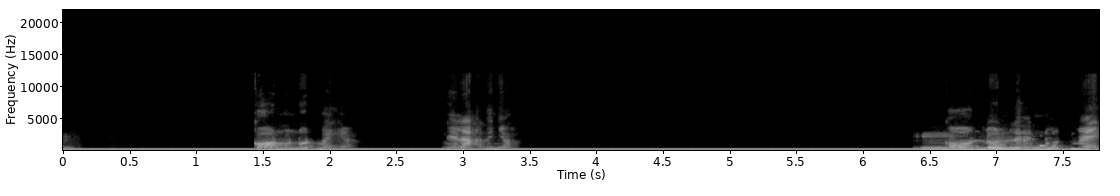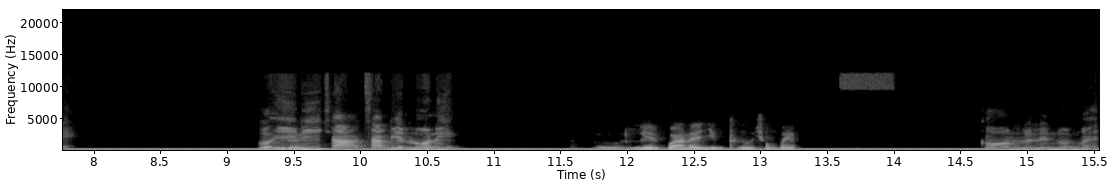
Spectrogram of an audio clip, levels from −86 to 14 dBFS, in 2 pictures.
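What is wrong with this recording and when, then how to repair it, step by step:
hum 60 Hz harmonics 4 -32 dBFS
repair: de-hum 60 Hz, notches 4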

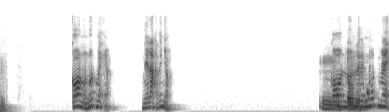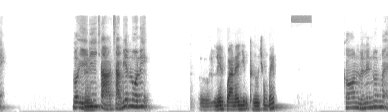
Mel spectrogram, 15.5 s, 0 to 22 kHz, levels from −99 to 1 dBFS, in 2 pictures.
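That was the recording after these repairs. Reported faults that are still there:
nothing left

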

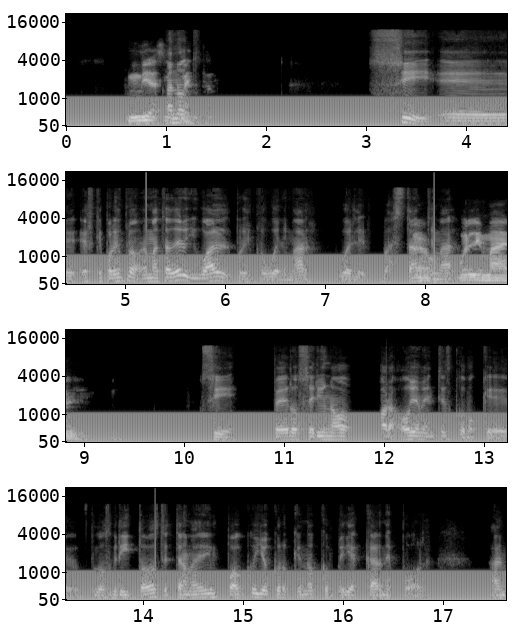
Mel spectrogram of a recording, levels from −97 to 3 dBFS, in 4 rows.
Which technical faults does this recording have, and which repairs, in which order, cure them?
buzz 60 Hz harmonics 17 -31 dBFS
5.22 s: pop -6 dBFS
8.10 s: pop -7 dBFS
14.13 s: pop -12 dBFS
16.36–16.37 s: dropout 8.1 ms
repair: de-click; de-hum 60 Hz, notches 17; interpolate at 16.36 s, 8.1 ms

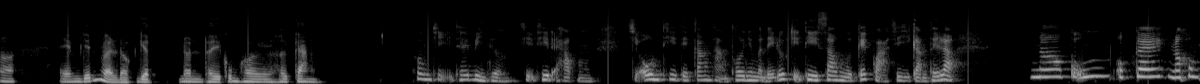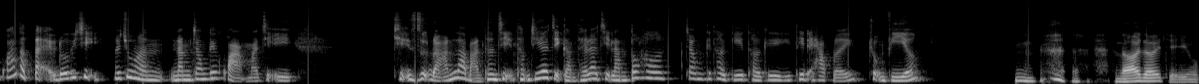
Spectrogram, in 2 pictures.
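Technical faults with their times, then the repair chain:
tick 33 1/3 rpm -20 dBFS
12.15 s: pop -14 dBFS
13.43 s: pop -18 dBFS
16.15–16.17 s: dropout 22 ms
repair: de-click; interpolate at 16.15 s, 22 ms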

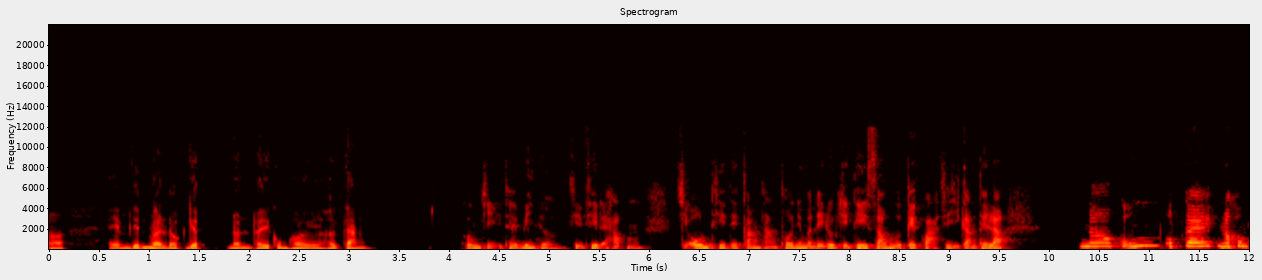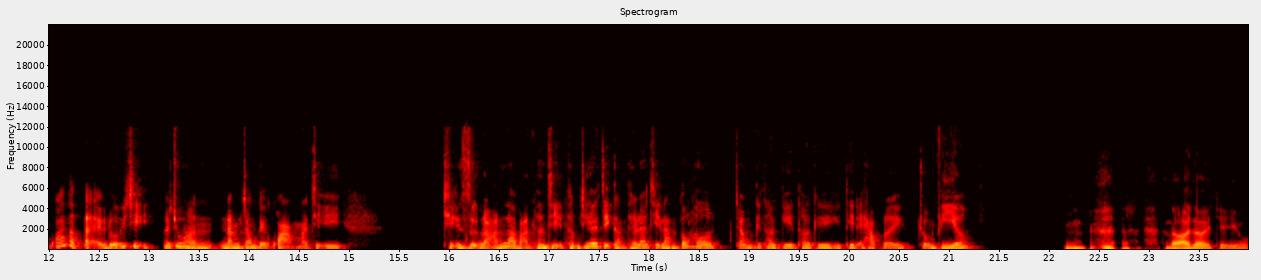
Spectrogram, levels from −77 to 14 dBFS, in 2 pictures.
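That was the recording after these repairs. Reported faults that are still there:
12.15 s: pop
13.43 s: pop

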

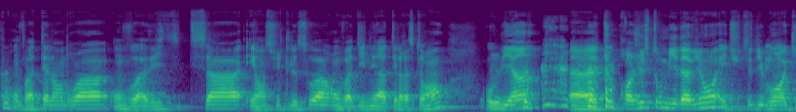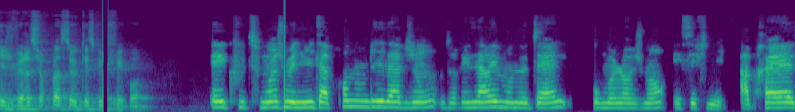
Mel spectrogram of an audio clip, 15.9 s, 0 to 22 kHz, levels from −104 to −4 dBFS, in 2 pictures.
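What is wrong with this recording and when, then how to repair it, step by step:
8.98–9.04 s: dropout 57 ms
10.80 s: pop -13 dBFS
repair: de-click; interpolate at 8.98 s, 57 ms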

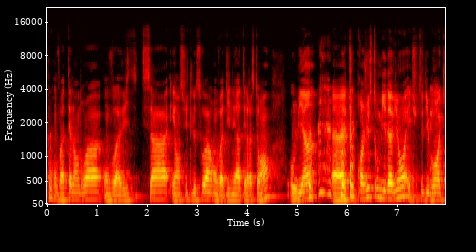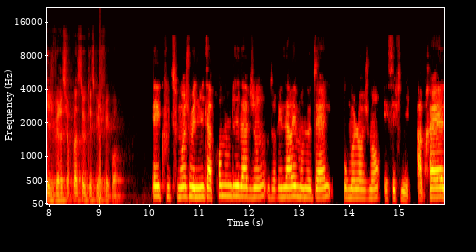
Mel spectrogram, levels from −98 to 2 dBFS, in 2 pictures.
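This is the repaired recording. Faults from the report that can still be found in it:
10.80 s: pop

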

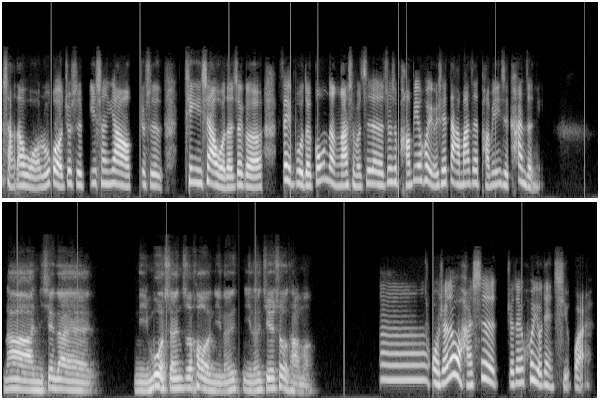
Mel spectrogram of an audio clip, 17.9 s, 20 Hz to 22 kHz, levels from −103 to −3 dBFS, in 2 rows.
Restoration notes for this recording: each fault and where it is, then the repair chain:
tick 45 rpm -12 dBFS
4.32 s: pop -3 dBFS
5.94 s: pop -8 dBFS
9.16 s: pop -6 dBFS
12.48–12.49 s: dropout 9.2 ms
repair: de-click; interpolate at 12.48 s, 9.2 ms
